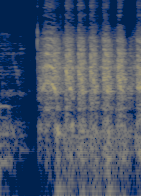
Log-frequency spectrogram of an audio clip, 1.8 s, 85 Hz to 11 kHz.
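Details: Yamaha FZ6: starter whirs in quick even pulses, about six a second, engine never catches or fires; crank no-start.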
